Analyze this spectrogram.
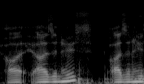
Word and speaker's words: Eisenhuth: Matthew Eisenhuth, I think.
